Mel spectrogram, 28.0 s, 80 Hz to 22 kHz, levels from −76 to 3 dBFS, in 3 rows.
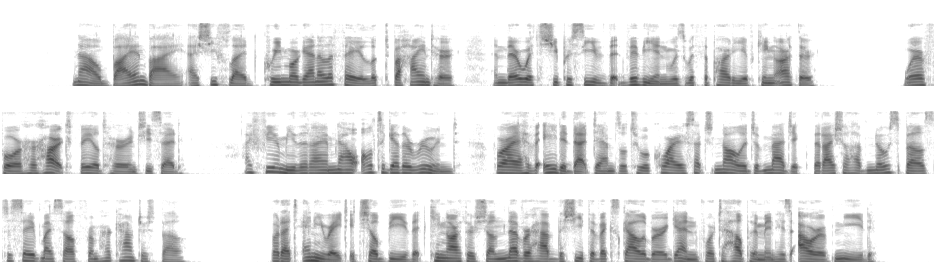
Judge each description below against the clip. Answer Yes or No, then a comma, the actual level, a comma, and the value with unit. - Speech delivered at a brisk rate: Yes, fast, 210 wpm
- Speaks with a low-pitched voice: Yes, low, 125 Hz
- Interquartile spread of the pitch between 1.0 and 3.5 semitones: No, average, 3.9 semitones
